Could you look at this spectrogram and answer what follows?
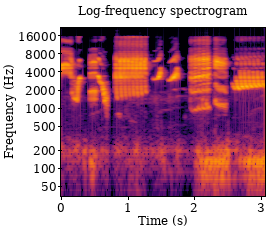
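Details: Javan pied starling singing actively with a full repertoire, meant as an early lure and canary tutor: harsh rasping bursts, buzzy trills and short squeaky notes in quick separate phrases, with a faint low hum beneath.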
